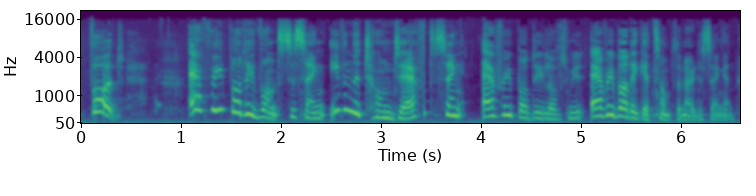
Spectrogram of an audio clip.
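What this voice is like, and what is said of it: Northern Irish Tyrone country lilt. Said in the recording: “a little hint of Derry in your accent? ... A little hint of Tyrone. ... a lovely country lilt to your accent”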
